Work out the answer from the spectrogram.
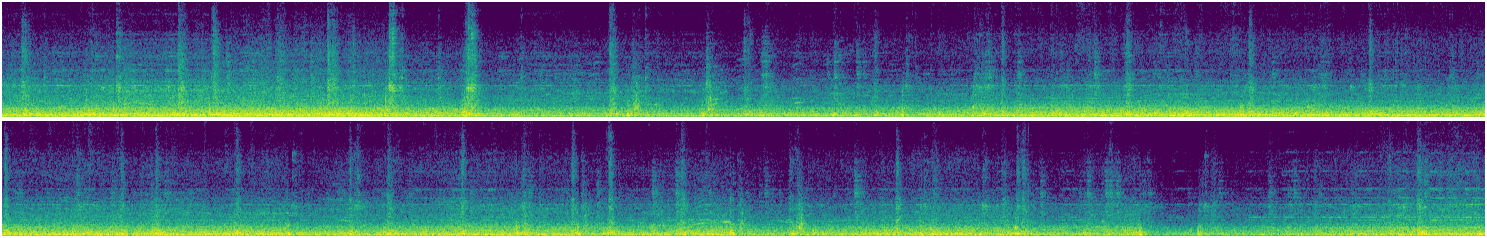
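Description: Oregon Pacific shortline excursion train rolling along the track, heard from aboard: a steady rumble and rattle with occasional sharp clicks of the wheels over the rails. It drops briefly in level near the end.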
